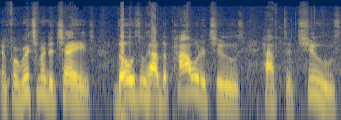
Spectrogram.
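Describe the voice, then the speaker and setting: This man has an unremarkable speaking voice with an American accent, lively intonation and a moderate pace. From US South. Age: 60s. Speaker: pastor. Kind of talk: interview.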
